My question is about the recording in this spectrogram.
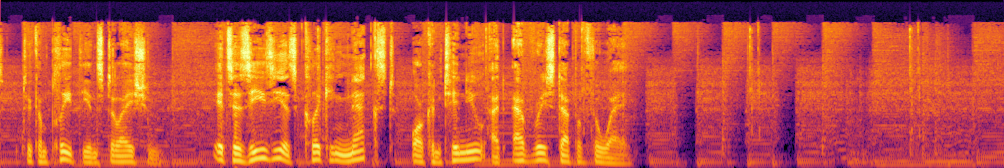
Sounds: Music, Speech

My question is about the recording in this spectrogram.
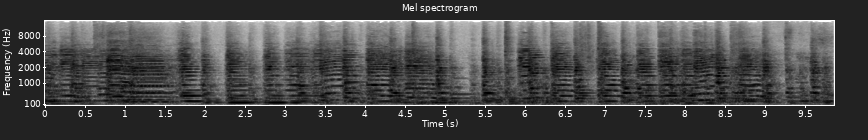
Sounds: Violin, Bowed string instrument, Cello, Double bass

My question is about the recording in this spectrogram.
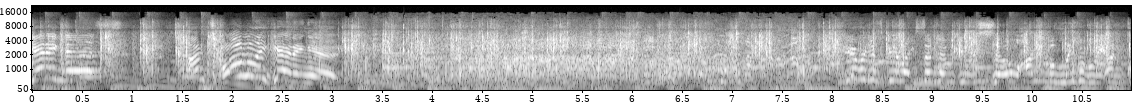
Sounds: tap dancing

